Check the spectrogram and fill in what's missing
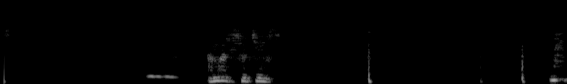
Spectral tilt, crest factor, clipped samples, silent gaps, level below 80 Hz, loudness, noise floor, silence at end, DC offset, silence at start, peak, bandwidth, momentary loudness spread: -7.5 dB/octave; 20 dB; under 0.1%; 0.11-0.58 s, 0.66-1.45 s, 1.81-2.06 s, 2.83-3.67 s, 3.75-5.20 s, 5.27-5.49 s; -78 dBFS; -41 LUFS; under -90 dBFS; 0 s; under 0.1%; 0.05 s; -22 dBFS; 6.6 kHz; 18 LU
